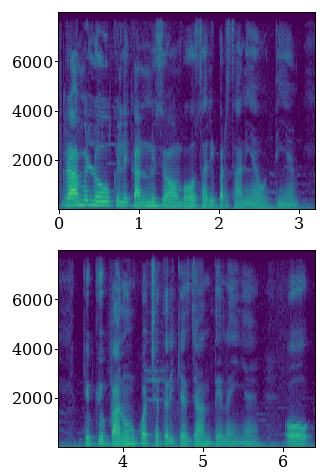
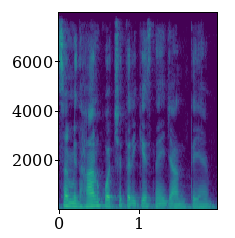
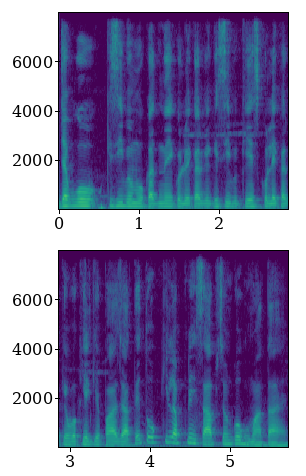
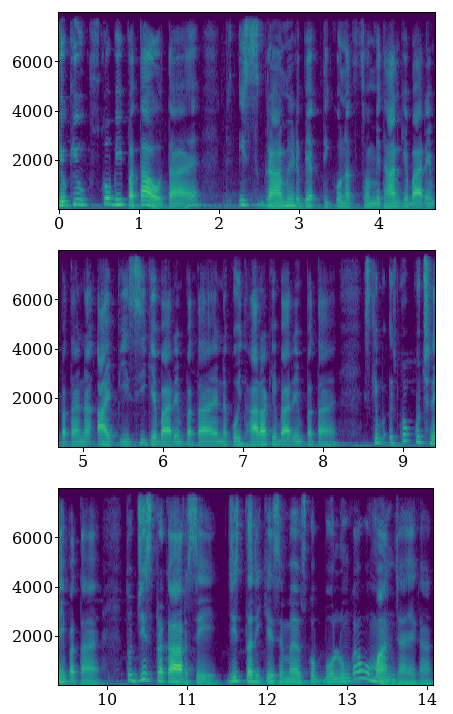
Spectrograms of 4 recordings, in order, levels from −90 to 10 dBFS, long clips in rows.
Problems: none marked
